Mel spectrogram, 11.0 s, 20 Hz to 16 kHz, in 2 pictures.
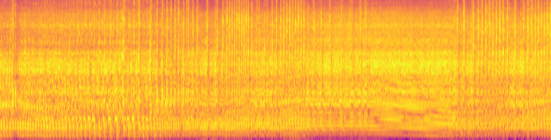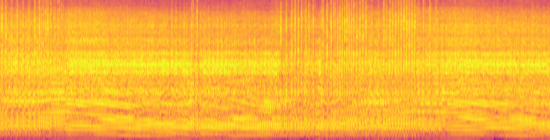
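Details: Mid-1950s Strunk Speed Demon chainsaw (likely the Pro, 24" bar), bar and chain off, unused since the early 70s. Raspy two-stroke buzz surges and sags in waves. Uneven running from fuelling, carb needs a rebuild kit, dirty tank, ignition good.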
